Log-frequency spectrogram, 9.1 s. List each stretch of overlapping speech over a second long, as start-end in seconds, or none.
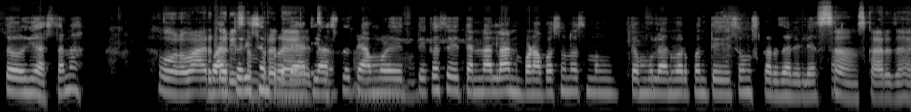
2.4-3.6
